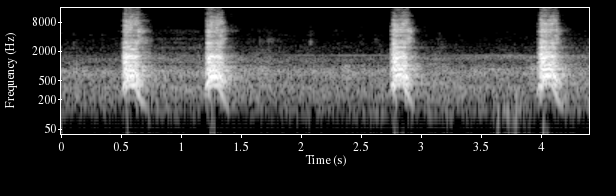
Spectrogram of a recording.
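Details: Old neighbourhood dog barking, captured with a Canon Vixia HF R800 camcorder; four strong, harsh barks, two close together, a pause, then two more, each ending in a short downward slide.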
